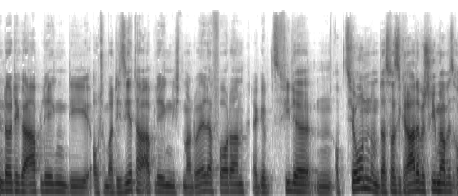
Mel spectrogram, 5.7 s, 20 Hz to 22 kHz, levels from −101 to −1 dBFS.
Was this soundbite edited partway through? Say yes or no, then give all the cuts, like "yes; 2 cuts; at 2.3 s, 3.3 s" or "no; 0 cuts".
yes; 1 cut; at 3.1 s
